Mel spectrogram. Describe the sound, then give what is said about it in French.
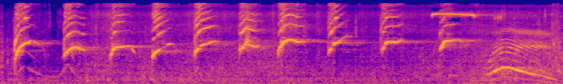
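A dolphin's signature whistle, its own individual call that conveys its identity to others in the group, repeats about ten times in a steady rhythm, each a bright falling-then-level tone, ending with a longer rising and falling sweep, clear with no talking. “Il y a des choses qu'on sait, ils ont ce qu'on appelle un sifflement de signature.”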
